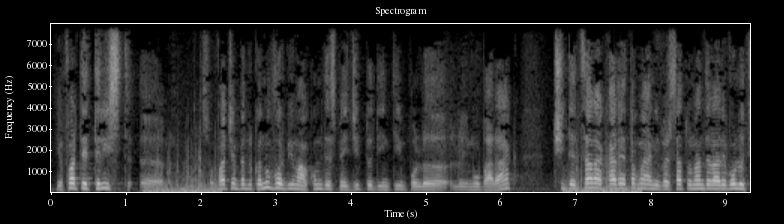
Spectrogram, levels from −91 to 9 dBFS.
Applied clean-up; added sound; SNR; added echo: none; Wind; 8 dB; none.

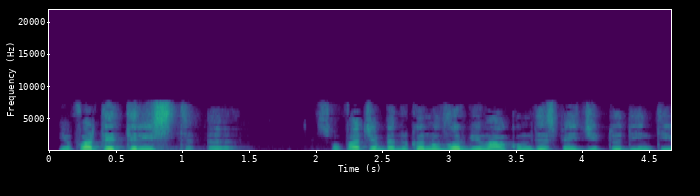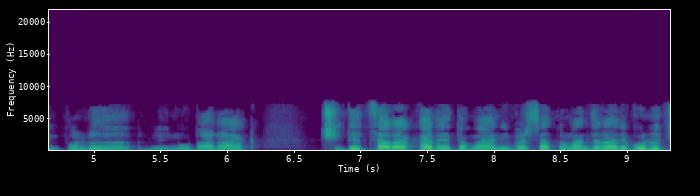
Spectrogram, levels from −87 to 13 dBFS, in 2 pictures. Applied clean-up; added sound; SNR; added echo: neural mask model DeepFilterNet 3.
